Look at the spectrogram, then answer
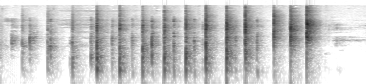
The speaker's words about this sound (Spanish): Son aplausos, no crean que son otras cosas.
